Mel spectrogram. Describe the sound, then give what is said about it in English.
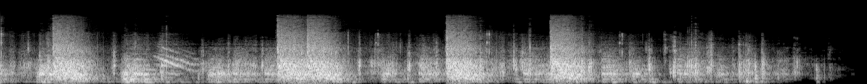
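A volley of gunshots in a canyon shootout: many loud, sharp cracks spread irregularly across several seconds, some bursts standing out above denser rattling fire. “They've quit firing. I guess they must be reloading.”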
